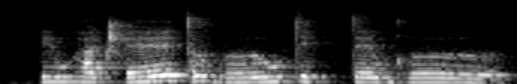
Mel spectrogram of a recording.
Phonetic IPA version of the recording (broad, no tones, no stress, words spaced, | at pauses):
ewɦat͡ʃʼɛː tʼɤbɤːw tetːɛːwɡʱɤː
